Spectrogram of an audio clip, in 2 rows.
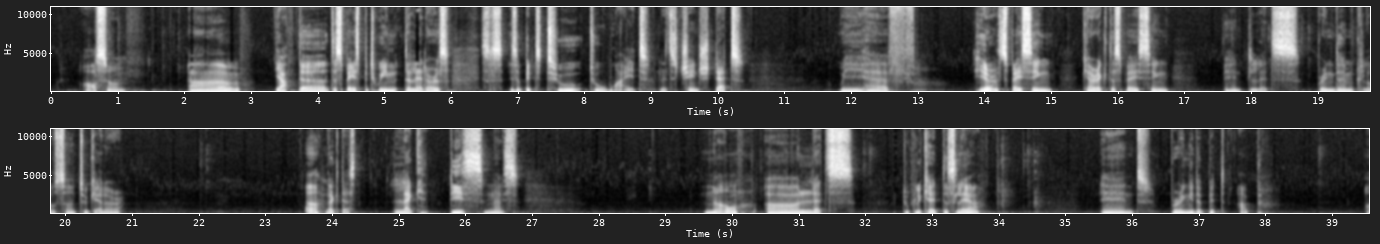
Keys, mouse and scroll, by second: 0.6-1.1 shift+middle drag, 1.1-1.6 scroll up 1, 1.6-4.7 shift+middle drag, 8.8-10.6 scroll down 3, 10.6-11.9 scroll down 1, 12.1-15.1 drag, 17.6-24.3 drag, 26.2 click, 28.8-30.0 middle drag, 30.0-30.4 scroll down 2, 30.4-31.9 shift+middle drag, 31.9 click, 34.0 shift+d, 35.7-37.1 drag.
